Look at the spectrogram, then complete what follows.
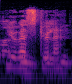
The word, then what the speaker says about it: Jyväskylä: Going back to office, Anu actually studied in Jyväskylä University, and Jyväskylä is that the right pronunciation, Anu? Yes, that's perfect. Jyväskylä, yes.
